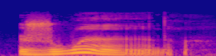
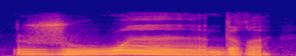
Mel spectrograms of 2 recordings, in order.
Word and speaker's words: joindre: Joindre. Okay, remember O-I-N together. Ouin. Okay, joindre.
